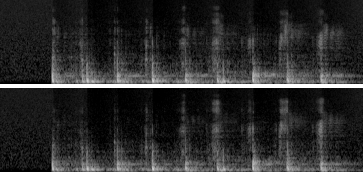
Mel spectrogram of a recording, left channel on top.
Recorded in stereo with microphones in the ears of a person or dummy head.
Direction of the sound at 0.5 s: 25° left (ahead or behind).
